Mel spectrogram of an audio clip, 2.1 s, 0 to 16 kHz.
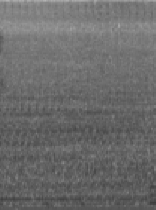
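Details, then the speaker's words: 2003 Nissan Almera N16 1.5 petrol, manual, after replacing and adjusting the alternator and power-steering belts, steering on full lock: smooth, even idle with a steady hum and no belt screech or chirp; normal idle. "you can see it's not there's no screeching or nothing now that's perfect nice and quiet that's what you'd like to hear"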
